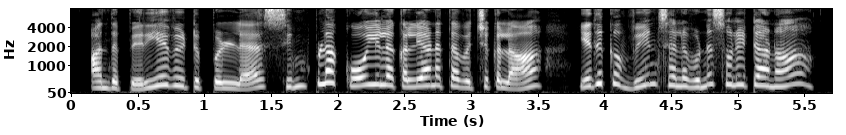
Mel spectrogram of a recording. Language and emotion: Tamil, surprised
